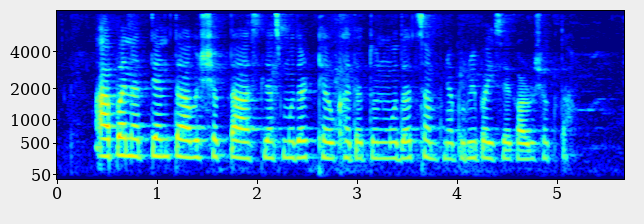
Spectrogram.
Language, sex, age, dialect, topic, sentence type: Marathi, female, 18-24, Standard Marathi, banking, statement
